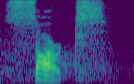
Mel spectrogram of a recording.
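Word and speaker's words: sarx (σάρξ): So if we got out our Greek lexicon and looked up the word flesh, what we would see is the Greek word that we pronounce sarx. I've put it in parentheses in the Greek. English spelling of equivalents right next to it. Sarx. S-A-R-X. Now, you might know that word.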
